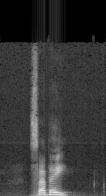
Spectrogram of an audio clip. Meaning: 1. flesh (of an animal), pulp (of a fruit) 2. satay
- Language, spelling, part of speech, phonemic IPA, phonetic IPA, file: Tamil, சதை, noun, /tʃɐd̪ɐɪ̯/, [sɐd̪ɐɪ̯], Ta-சதை.ogg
